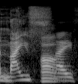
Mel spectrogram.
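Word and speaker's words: knife: सलमान जी आपको नाइफ word मालूम है नाइफ। उसमें शुरुआत में जो के होता है वो क्या है? साइलेंट आप भी रहिए।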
